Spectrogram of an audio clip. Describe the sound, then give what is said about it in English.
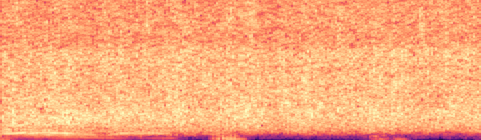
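Steady, dense applause fills the whole stretch as a continuous hiss of clapping, with a man's voice briefly speaking over it at the start and a few low vocal sounds later. “Oh, do I get like an applause or something?”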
